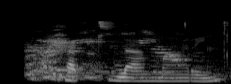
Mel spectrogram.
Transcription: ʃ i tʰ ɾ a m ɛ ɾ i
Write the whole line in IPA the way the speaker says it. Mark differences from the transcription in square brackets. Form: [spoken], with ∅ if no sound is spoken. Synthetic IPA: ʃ [a] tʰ [l] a m [a] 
